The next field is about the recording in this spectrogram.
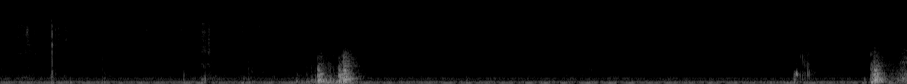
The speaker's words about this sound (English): Ooh, wow, that was a big chunk of cards. So what I'm going to do now is I'm going to shuffle this big chunk of cards and see if anything comes out of it. If not, it just means that all of the cards are relevant to the reading.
